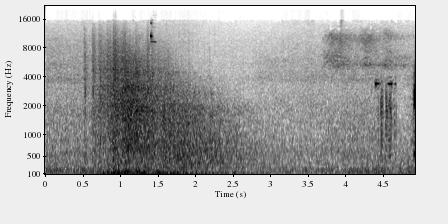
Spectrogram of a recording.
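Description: Heavy mech weaponry firing in the RogueTech game: a loud broadband blast swelling around the first second, then a long rumbling decay with a faint high tone near the end.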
